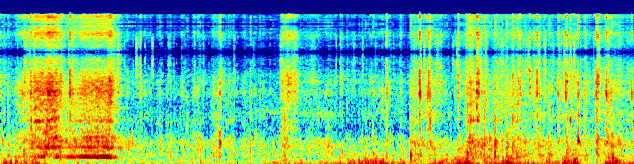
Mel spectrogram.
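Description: Mountain bike riding down a rocky trail: tyres crunching and clattering over loose rock, with knocks and rattles from the bike over the bumps. A louder stretch with a short pitched tone comes within the first second.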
